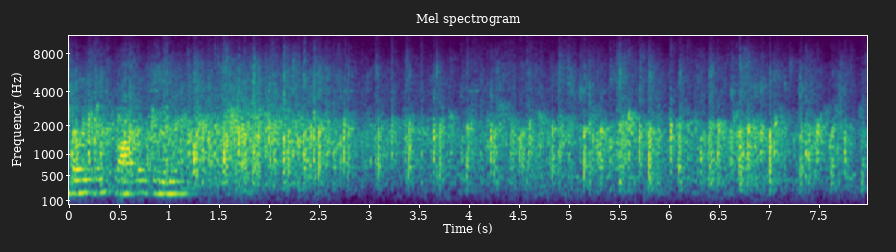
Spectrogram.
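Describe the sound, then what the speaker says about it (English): An audience at an AI conclave gives a loud, sustained round of applause for panel members, a dense steady wash of clapping that holds for the full stretch, with a voice briefly audible over it at the start. "Can we have a huge round of applause for the panel members and Father Karu?"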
